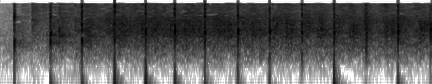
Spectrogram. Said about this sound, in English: Let's give thanks to the Lord and let's give them also an applause.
